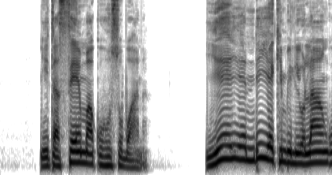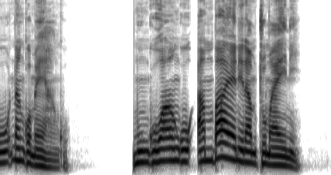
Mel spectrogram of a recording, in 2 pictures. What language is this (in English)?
Swahili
